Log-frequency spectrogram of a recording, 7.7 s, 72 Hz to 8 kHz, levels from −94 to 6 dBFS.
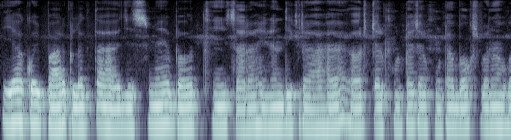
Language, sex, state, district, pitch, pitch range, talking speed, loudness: Hindi, male, Jharkhand, Palamu, 110 Hz, 110-115 Hz, 150 wpm, -17 LUFS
